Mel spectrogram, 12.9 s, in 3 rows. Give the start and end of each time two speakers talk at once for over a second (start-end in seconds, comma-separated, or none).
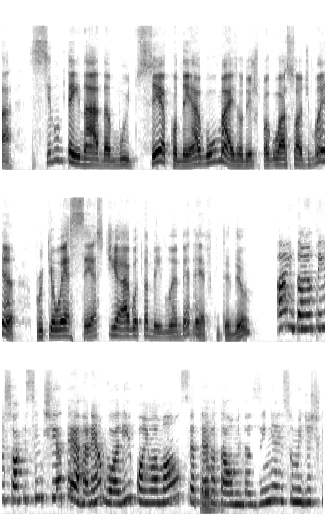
none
